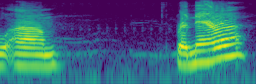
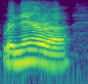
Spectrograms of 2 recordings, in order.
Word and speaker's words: Rhaenyra: and Damien comes up to Rhaenyra, am I saying her name correctly? Mm-hmm. Rhaenyra, and he's like, you know, your father wants you to be strong.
